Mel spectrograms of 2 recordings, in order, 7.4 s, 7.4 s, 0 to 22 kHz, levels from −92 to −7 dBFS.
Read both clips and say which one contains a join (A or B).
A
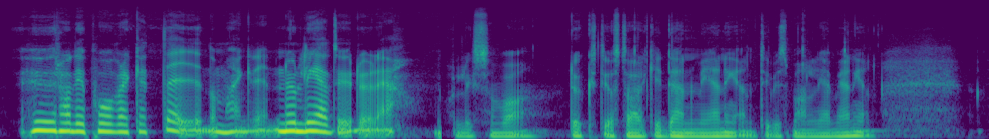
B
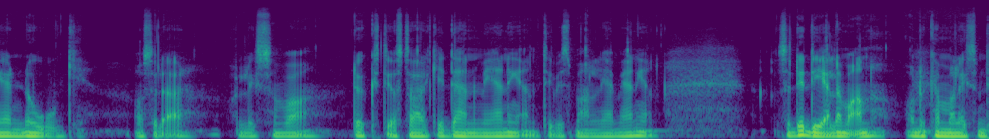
A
